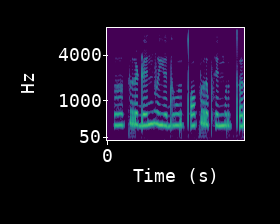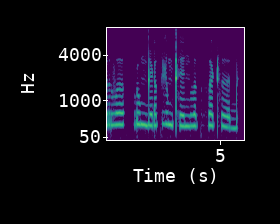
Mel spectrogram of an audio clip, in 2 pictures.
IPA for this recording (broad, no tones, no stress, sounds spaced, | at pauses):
ɣ ə k r ɘ ɖ e ŋ v ɪ j ɪ d ɣ u r tʼ ɔ k r ə pʰ e ŋ u r tʼ ə r v ə | ɽ u ŋ d ɪ ɽ ə k ʒ o ŋ ʈʰ e ŋ ð ə k θ ə ʈʰ ɘ d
